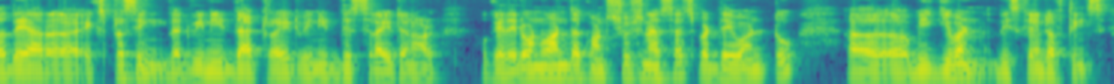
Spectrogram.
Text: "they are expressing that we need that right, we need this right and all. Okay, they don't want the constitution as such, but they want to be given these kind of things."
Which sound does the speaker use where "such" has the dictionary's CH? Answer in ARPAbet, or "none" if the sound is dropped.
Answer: S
